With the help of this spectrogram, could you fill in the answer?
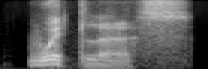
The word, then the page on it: witless: British English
